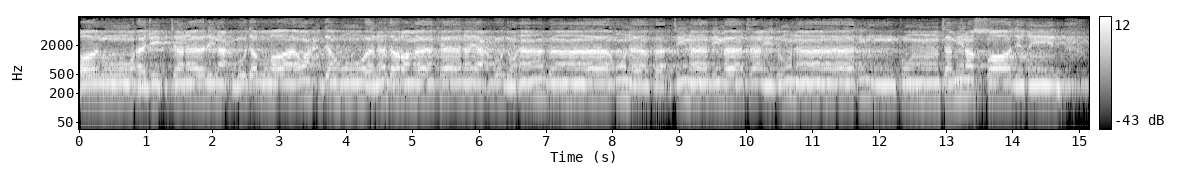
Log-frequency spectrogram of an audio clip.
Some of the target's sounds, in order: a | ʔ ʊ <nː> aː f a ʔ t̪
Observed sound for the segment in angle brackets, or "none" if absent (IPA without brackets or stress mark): n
